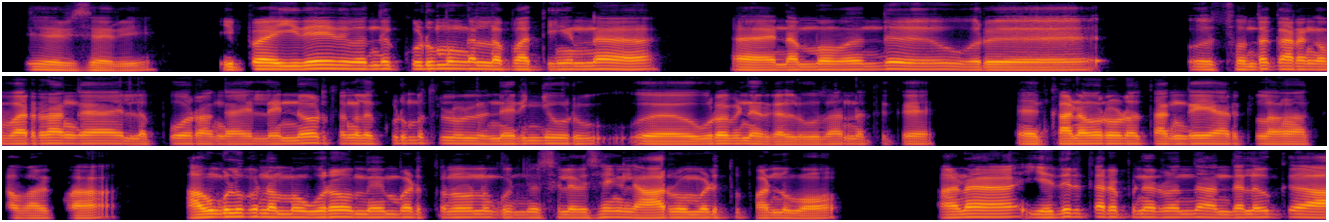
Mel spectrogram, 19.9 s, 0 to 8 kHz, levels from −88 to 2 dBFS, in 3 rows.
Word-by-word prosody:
சரி, 110 -4 -1
சரி. 90 -1 -2 0.5
இப்ப 120 +3 -3 0.2
இதே 145 +3 +5
இது 155 - +2
வந்து 145 +1 +1
குடும்பங்கள்ல 145 -2 +2
பார்த்தீங்கன்னா, 130 +2 +1 0.6
அ - - +4 0.2
நம்ம 115 +1 -1 0.2
வந்து 125 +4 -1 0.4
ஒரு 110 -1 +2 1.0
ஒரு 115 - -1
சொந்தக்காரங்க 125 -1 +1
வராங்க, 120 +1 +1 0.2
இல்ல 110 -1 -3
போறாங்க. 110 -2 -2
இல்ல 110 +1 -4
இன்னொருத்தங்களுக்கு 120 -3 -1
குடும்பத்துல 125 -1 -5
உள்ள 115 -1 -2
நெருங்கிய 120 +2 -2
ஒரு 115 - -4 0.3
அ - - +3 0.2
உறவினர்கள் 110 -4 +1
உதாரணத்துக்கு, 105 0 -5 0.5
அ - - +2
கணவரோட 115 0 +3
தங்கையா 110 +1 +1
இருக்கலாம், 105 0 -2
அக்காவா 105 +1 -4
இருக்கலாம், 105 +1 -2 0.5
அவங்களுக்கும் 150 +2 +4
நம்ம 135 -1 +1
உறவ 140 +1 +4
மேம்படுத்தணும்னு 130 0 -1
கொஞ்சம் 120 0 -5
சில 120 -1 -1
விஷயங்கள 125 -1 -1
ஆர்வம் 120 0 +1
எடுத்து 115 -1 -9
பண்ணுவோம். 105 -2 -1 0.6
ஆனா, 140 +3 +5 0.4
எதிர் 145 +1 -2
தரப்பினர் 135 -2 0
வந்து 135 +1 -2
அந்த 125 0 -4
அளவுக்கு 135 0 -1
120 Hz, 145 wpm, -22 LUFS, 110-130 Hz, 1.0 s, இதே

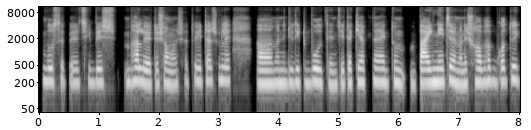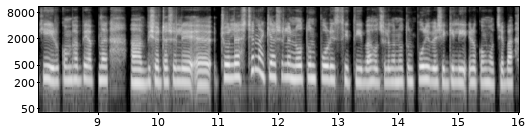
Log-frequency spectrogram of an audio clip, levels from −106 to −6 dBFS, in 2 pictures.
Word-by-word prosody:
বুঝতে 215 -1 -1
পেরেছি। 195 +2 -4 0.2
বেশ 205 0 +2 0.4
ভালোই 215 -3 +3
একটা 185 +1 -4
সমস্যা। 185 -1 -5
তো - - -12
এটা 210 - -3
আসলে 230 0 -2 0.5
আ - - +2 0.3
মানে 195 0 -3
যদি 200 +1 -4
একটু 205 - -8
বলতেন 200 -3 -1
যে, - - -6
এটা 200 - 0
কি 215 - +2
আপনার 210 +1 -5
একদম 205 +1 -5 0.2
উম 185 - -10
by 200 0 +10
nature, 210 +1 +4
মানে 185 +1 -1
স্বভাবগতই 210 +2 -1
কি 255 - -4
এরকমভাবে 230 +2 -2
আপনার 230 +1 -1 0.4
আ - - +4 0.2
বিষয়টা 215 0 +4
আসলে 215 -1 +1 0.2
অ্যা 185 - +3 0.4
চলে 260 0 +4
আসছে? 275 - 0
নাকি 300 -5 0
আসলে 270 0 0
নতুন 250 +1 +1 0.2
পরিস্থিতি 230 -3 0
বা, 200 - +2
হচ্ছে 205 +1 -2
হল 210 - -3
গে - - -4
নতুন 220 +1 -5
পরিবেশে 220 -3 +3
গেলেই 210 -1 +1
এরকম 205 -1 -3
হচ্ছে? 190 +1 -5
বা, 195 - +4
210 Hz, 175 wpm, -22 LUFS, 200-230 Hz, 0.5 s, by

